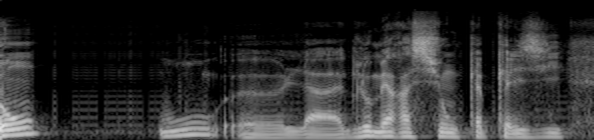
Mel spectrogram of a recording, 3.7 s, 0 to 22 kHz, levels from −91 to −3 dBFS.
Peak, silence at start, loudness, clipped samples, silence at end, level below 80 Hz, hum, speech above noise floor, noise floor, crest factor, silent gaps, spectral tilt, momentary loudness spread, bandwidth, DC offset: -8 dBFS; 0 s; -30 LUFS; under 0.1%; 0 s; -56 dBFS; none; 34 dB; -62 dBFS; 22 dB; none; -5 dB/octave; 10 LU; 15 kHz; under 0.1%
